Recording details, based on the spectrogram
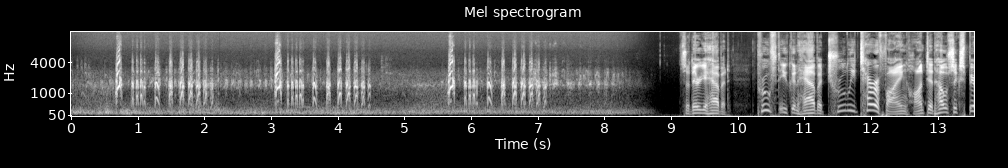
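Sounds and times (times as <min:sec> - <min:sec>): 
Leach's storm petrel calling from its nest: 0:00.3 - 0:08.3
speech: 0:09.2 - 0:13.5.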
